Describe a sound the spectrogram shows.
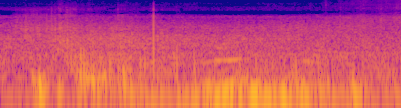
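A dog runs through rustling grass.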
